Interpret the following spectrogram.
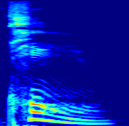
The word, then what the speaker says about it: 콩: Oh, by the way, 공 and 콩, 공, 콩, 콩. You have to hear the difference between these two. 콩, 콩, but 콩, 콩. Okay. 공 and 콩. The pronunciation 공, 콩, 콩. More aspirated sound.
